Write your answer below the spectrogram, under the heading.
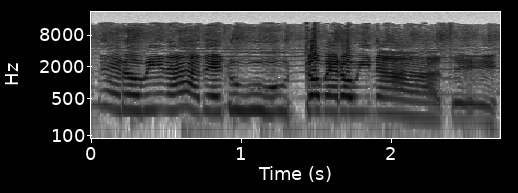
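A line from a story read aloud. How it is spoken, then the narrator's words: Angry, hateful voice. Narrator (Italian): Con tanta rabbia, con tanto odio della voce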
